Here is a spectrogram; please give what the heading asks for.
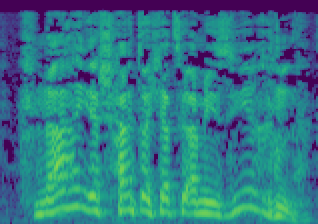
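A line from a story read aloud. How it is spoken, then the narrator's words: Laughing. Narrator (German): sagte sie lachend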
